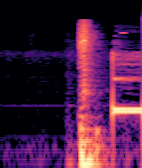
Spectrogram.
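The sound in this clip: Ringback tone on an outgoing phone call: a short thump, then a steady, mid-pitched electronic tone starts and holds to the end.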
